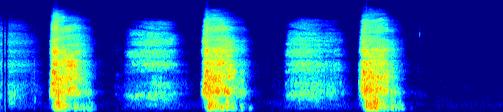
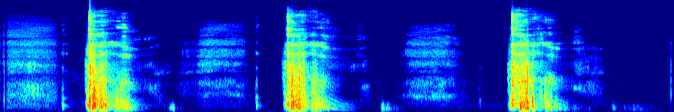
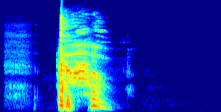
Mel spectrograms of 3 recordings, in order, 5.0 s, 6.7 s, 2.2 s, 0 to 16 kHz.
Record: {"exhalation_length": "5.0 s", "exhalation_amplitude": 30462, "exhalation_signal_mean_std_ratio": 0.38, "three_cough_length": "6.7 s", "three_cough_amplitude": 32768, "three_cough_signal_mean_std_ratio": 0.26, "cough_length": "2.2 s", "cough_amplitude": 32768, "cough_signal_mean_std_ratio": 0.34, "survey_phase": "beta (2021-08-13 to 2022-03-07)", "age": "45-64", "gender": "Male", "wearing_mask": "No", "symptom_none": true, "smoker_status": "Ex-smoker", "respiratory_condition_asthma": false, "respiratory_condition_other": false, "recruitment_source": "REACT", "submission_delay": "1 day", "covid_test_result": "Negative", "covid_test_method": "RT-qPCR", "influenza_a_test_result": "Negative", "influenza_b_test_result": "Negative"}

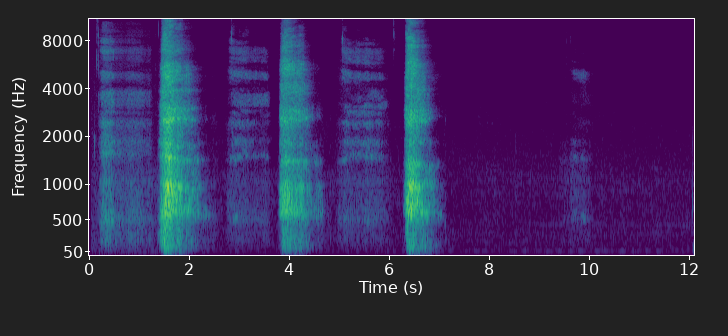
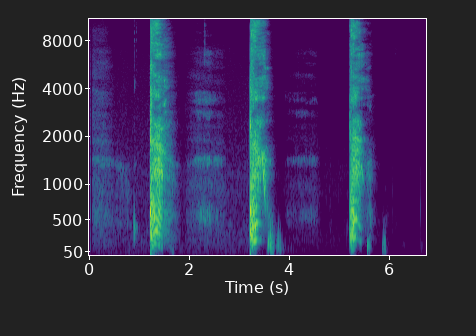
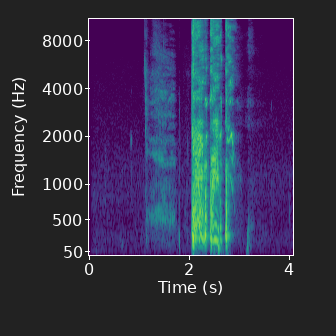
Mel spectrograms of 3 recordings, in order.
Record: {"exhalation_length": "12.1 s", "exhalation_amplitude": 24557, "exhalation_signal_mean_std_ratio": 0.25, "three_cough_length": "6.7 s", "three_cough_amplitude": 32768, "three_cough_signal_mean_std_ratio": 0.26, "cough_length": "4.1 s", "cough_amplitude": 32768, "cough_signal_mean_std_ratio": 0.32, "survey_phase": "beta (2021-08-13 to 2022-03-07)", "age": "45-64", "gender": "Male", "wearing_mask": "No", "symptom_cough_any": true, "symptom_sore_throat": true, "symptom_fatigue": true, "symptom_change_to_sense_of_smell_or_taste": true, "symptom_onset": "11 days", "smoker_status": "Never smoked", "respiratory_condition_asthma": false, "respiratory_condition_other": false, "recruitment_source": "REACT", "submission_delay": "1 day", "covid_test_result": "Negative", "covid_test_method": "RT-qPCR", "influenza_a_test_result": "Negative", "influenza_b_test_result": "Negative"}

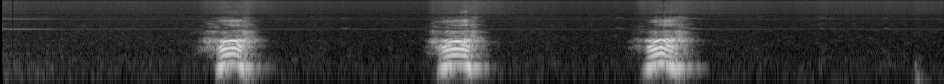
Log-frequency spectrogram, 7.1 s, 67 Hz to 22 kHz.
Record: {"exhalation_length": "7.1 s", "exhalation_amplitude": 28246, "exhalation_signal_mean_std_ratio": 0.3, "survey_phase": "alpha (2021-03-01 to 2021-08-12)", "age": "45-64", "gender": "Male", "wearing_mask": "No", "symptom_none": true, "smoker_status": "Never smoked", "respiratory_condition_asthma": false, "respiratory_condition_other": false, "recruitment_source": "REACT", "submission_delay": "1 day", "covid_test_result": "Negative", "covid_test_method": "RT-qPCR"}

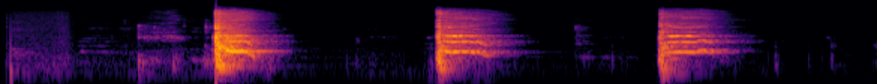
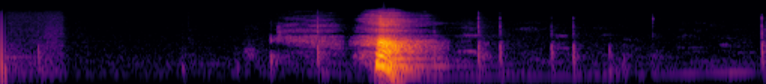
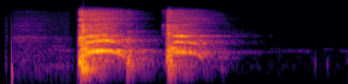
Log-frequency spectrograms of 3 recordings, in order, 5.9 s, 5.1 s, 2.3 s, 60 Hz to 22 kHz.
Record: {"three_cough_length": "5.9 s", "three_cough_amplitude": 29203, "three_cough_signal_mean_std_ratio": 0.29, "exhalation_length": "5.1 s", "exhalation_amplitude": 27533, "exhalation_signal_mean_std_ratio": 0.16, "cough_length": "2.3 s", "cough_amplitude": 27444, "cough_signal_mean_std_ratio": 0.39, "survey_phase": "beta (2021-08-13 to 2022-03-07)", "age": "65+", "gender": "Male", "wearing_mask": "No", "symptom_none": true, "smoker_status": "Never smoked", "respiratory_condition_asthma": false, "respiratory_condition_other": false, "recruitment_source": "REACT", "submission_delay": "2 days", "covid_test_result": "Negative", "covid_test_method": "RT-qPCR", "influenza_a_test_result": "Negative", "influenza_b_test_result": "Negative"}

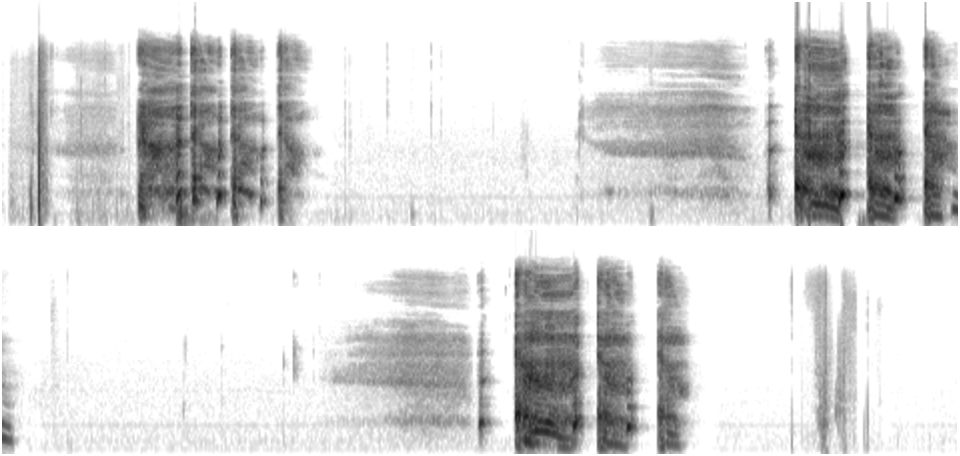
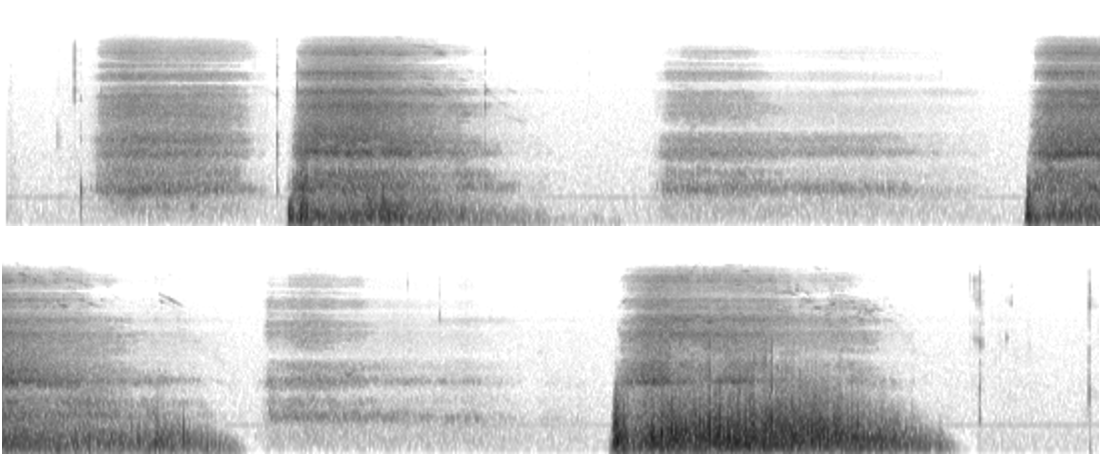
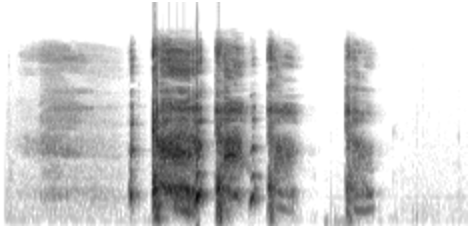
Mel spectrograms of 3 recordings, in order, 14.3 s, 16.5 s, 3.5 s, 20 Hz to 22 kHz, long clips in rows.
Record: {"three_cough_length": "14.3 s", "three_cough_amplitude": 32768, "three_cough_signal_mean_std_ratio": 0.32, "exhalation_length": "16.5 s", "exhalation_amplitude": 32445, "exhalation_signal_mean_std_ratio": 0.42, "cough_length": "3.5 s", "cough_amplitude": 32767, "cough_signal_mean_std_ratio": 0.39, "survey_phase": "beta (2021-08-13 to 2022-03-07)", "age": "18-44", "gender": "Female", "wearing_mask": "No", "symptom_cough_any": true, "symptom_runny_or_blocked_nose": true, "symptom_shortness_of_breath": true, "symptom_headache": true, "symptom_change_to_sense_of_smell_or_taste": true, "symptom_loss_of_taste": true, "symptom_onset": "2 days", "smoker_status": "Ex-smoker", "respiratory_condition_asthma": false, "respiratory_condition_other": false, "recruitment_source": "Test and Trace", "submission_delay": "2 days", "covid_test_result": "Positive", "covid_test_method": "LFT"}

